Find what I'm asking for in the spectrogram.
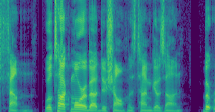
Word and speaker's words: Duchamp: The French artist whose name is spelled Marcel Duchamp, but pronounced Marcel Duchamp,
